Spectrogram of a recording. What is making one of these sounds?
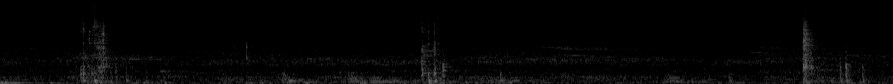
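Vegetables knock and clink against a glass jar as they are packed in.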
